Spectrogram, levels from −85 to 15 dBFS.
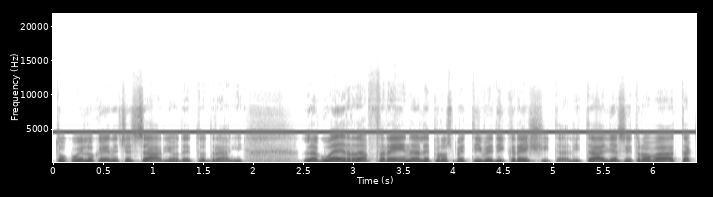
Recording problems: high-pitched whine; loud; throughout; 4.5 kHz, 5 dB below the speech

